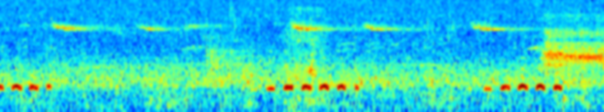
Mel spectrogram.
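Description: Faint bird calls in a still winter forest: a short run of about five quick, low hooting notes, repeated three times, with thin high chirps scattered between.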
